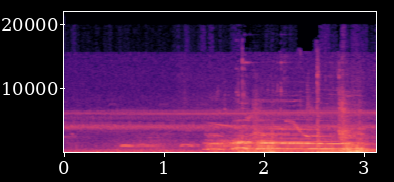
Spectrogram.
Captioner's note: rooster crowing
